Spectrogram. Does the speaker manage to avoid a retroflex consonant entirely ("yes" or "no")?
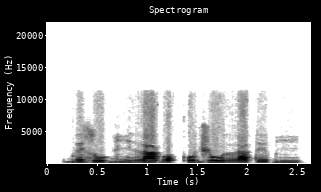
yes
